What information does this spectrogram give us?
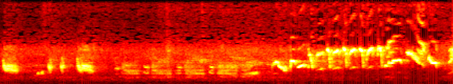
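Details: Chinese hwamei in the rain, giving a jumbled, rich song: short chirps and buzzy phrases first, then a quick stream of high, twisting whistles and trills.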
